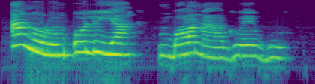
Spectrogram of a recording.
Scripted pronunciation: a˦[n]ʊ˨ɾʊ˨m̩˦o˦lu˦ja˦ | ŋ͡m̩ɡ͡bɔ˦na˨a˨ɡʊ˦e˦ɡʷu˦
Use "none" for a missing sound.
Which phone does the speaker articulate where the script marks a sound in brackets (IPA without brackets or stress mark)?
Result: n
